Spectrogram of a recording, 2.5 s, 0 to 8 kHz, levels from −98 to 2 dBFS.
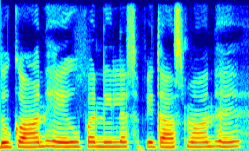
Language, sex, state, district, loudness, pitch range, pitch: Hindi, female, Maharashtra, Mumbai Suburban, -15 LUFS, 245-255 Hz, 250 Hz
